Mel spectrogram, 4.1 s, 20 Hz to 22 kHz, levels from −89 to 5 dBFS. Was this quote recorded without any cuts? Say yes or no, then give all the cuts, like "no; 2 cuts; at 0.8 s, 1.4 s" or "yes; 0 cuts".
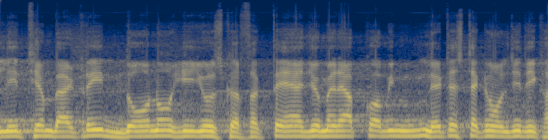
yes; 0 cuts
